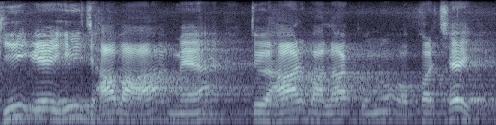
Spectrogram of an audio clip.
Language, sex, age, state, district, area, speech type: Maithili, male, 45-60, Bihar, Supaul, rural, read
